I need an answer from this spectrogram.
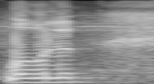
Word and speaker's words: قل: কফ লাম পেশ কুল, এখানে কিন্তু বড় কফ দিয়ে হবে, কাফ বলা যাবে না, ক বড় কফ দিয়ে।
